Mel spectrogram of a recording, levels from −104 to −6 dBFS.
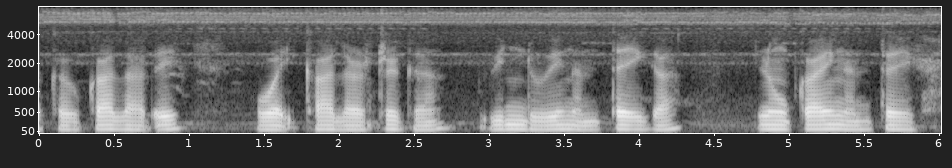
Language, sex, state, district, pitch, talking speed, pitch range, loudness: Wancho, male, Arunachal Pradesh, Longding, 100 Hz, 130 wpm, 95-105 Hz, -20 LUFS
